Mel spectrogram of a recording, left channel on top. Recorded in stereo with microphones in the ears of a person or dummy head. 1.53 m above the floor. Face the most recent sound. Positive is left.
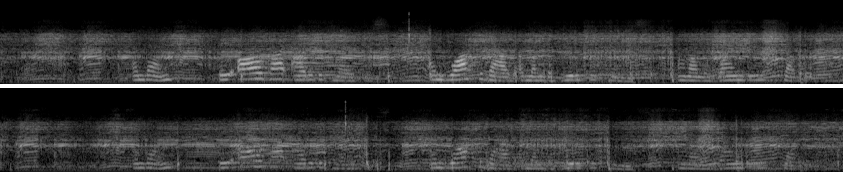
turn(degrees=55)  # may be behind; listen again after turning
